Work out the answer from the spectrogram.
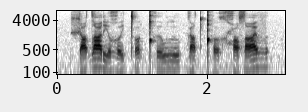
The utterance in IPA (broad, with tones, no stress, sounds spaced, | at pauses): ʃ u˩˧ dˤ o˥ w ɾ i˩˧ ʁʷ i˩ tʼ ɔ˧ ǃʰ ɤ˧˥ w l u˧˥ kʷ ɜ˩ tˤ ǃʰ ɔ˩ x ħ ɔ˩ sˤ ɜ˧˥ v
